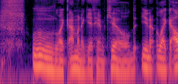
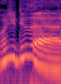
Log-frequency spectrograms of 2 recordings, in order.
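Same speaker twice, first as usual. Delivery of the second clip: genuinely disappointed, slow, high, drawn-out; 8 semitones higher, 5 dB louder than usual. Retelling what one of the guys asked: imitating someone genuinely disappointed. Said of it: "He sounded so, like, genuinely disappointed".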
